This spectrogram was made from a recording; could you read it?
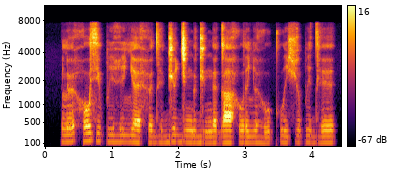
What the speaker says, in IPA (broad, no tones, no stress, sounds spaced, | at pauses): l ʏ h o sʲ u p i ɦ i ʎ ɛ h ʏ dʱ ɪ ɡʲ ø ɟ ɛ ŋ ʏ ɡʲ ø ŋ ɛ ɡ a h u ɾ ə ʎ ʏ ɦ u kʷʰ i ç ʏ p i dʱ ɪ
